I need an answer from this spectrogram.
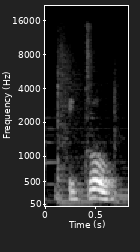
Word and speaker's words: ago: mucho que es ego ego se escribe ago pero se pronuncia ego y significa básicamente hace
